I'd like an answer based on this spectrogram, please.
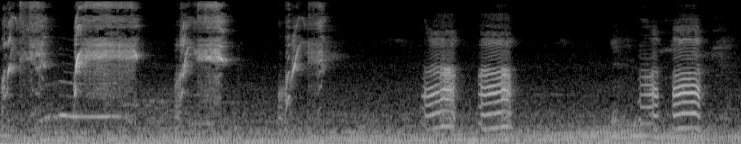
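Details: Young caged monkey calling when afraid of being left alone; harsh screeches followed by rapid stuttering, rising chattered calls repeated in short bursts, with steady low hum behind.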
